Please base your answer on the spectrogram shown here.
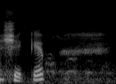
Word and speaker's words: Shekep: Uno de mis apellidos es Shekep, entonces así se pronuncia Shekep.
